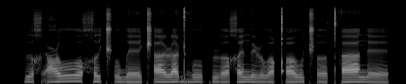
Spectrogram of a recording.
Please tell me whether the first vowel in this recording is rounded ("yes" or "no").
no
